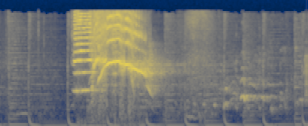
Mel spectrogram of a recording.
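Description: A girl's scream, about a second long, starting about a second in, its pitch rising and then falling, over background music with a steady beat.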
